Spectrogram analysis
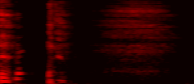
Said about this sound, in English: And he's also getting over sickness right now, so he's coughing a little bit too.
